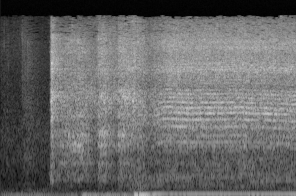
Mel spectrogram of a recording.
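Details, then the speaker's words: Mercedes petrol engine starting with hood open and all belt accessories on: high steady dental-drill-like whine over the idle from the upper engine area, traced to a worn belt idler pulley, not timing components. "okay and you can hear that whining it's kind of like a dental machine"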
